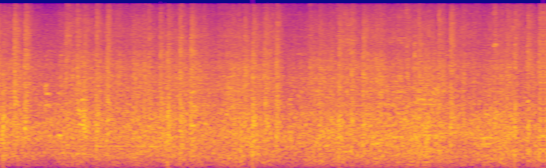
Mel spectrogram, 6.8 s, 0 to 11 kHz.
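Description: ScotRail Class 156 diesel multiple unit running along the track, heard from inside the carriage: a steady running noise with the wheels clicking quickly over the rail joints.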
